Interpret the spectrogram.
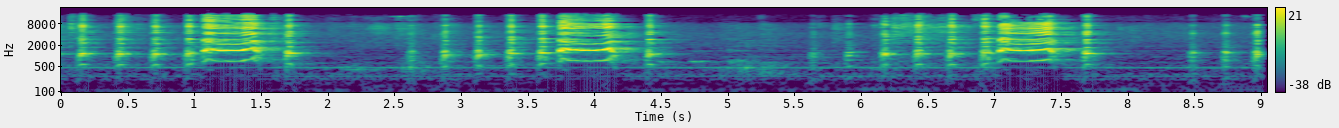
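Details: After laying an egg, a hen cackles in repeated bursts: runs of quick clucks each ending in a loud, drawn-out rising squawk, three cycles in nine seconds, steady background hum.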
